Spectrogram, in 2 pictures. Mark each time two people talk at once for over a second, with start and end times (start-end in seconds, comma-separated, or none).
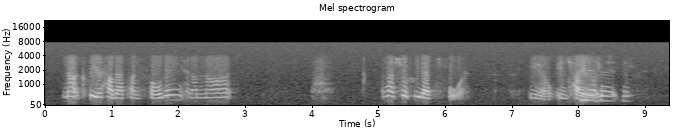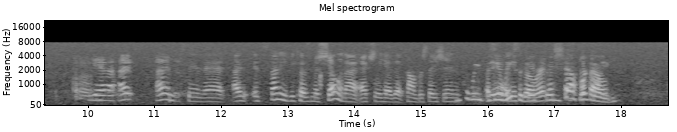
16.0-17.8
